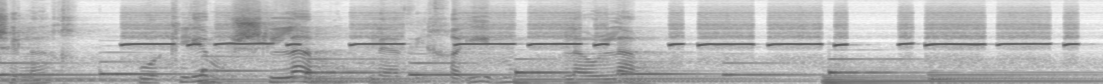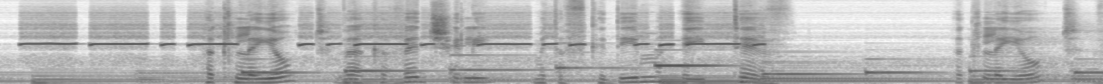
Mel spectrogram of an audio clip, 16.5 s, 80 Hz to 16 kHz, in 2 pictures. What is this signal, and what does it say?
Morse code (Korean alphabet), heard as a whistle, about 12 wpm, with room echo. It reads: 첫째는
